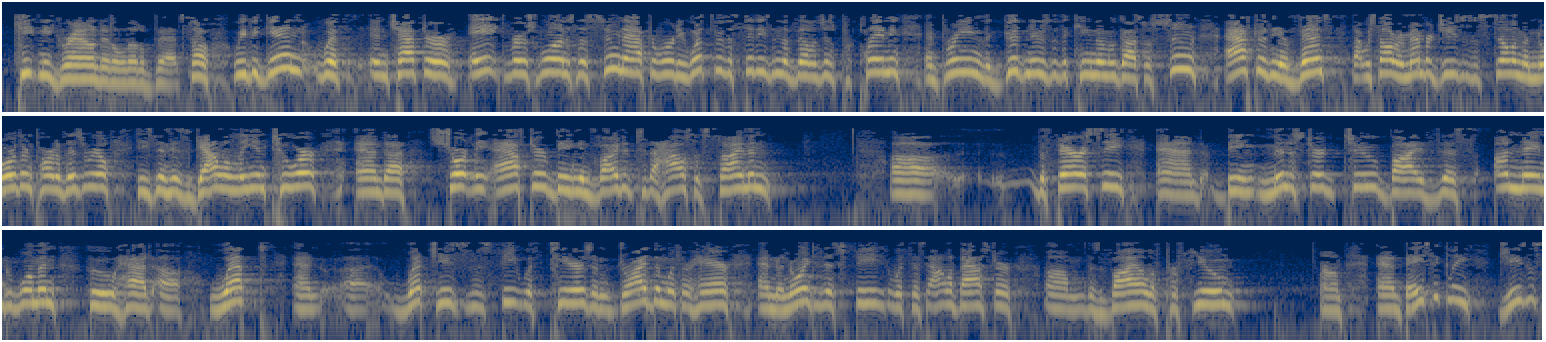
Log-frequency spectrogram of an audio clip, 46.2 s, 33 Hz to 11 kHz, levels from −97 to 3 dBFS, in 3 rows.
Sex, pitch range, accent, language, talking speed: male, 195-255 Hz, American, English, 150 wpm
